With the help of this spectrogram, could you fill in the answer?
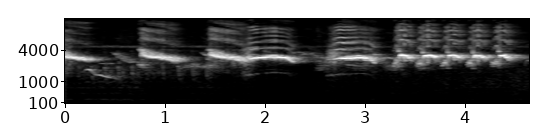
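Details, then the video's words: Caged hwamei with yellow legs and bill, singing rich whistled phrases with rolling, wavering notes, delivered in separate bursts about a second long with short gaps between. "Giọng Hay Siêng Mỏ"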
